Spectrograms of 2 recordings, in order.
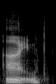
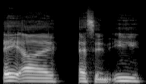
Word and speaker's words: Aisne: You have the first, second, and third battle of the Aisne. That is A I S N E, the S is silent.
